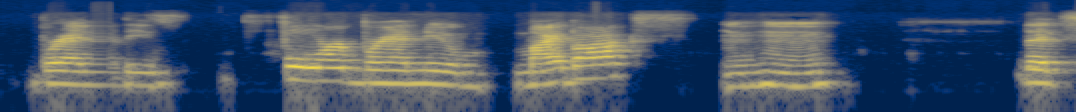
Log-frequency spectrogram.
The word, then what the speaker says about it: Maybach: provided them with brand these four brand new my box that's spelled Maybach yeah Maybach and I looked them up they're like a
